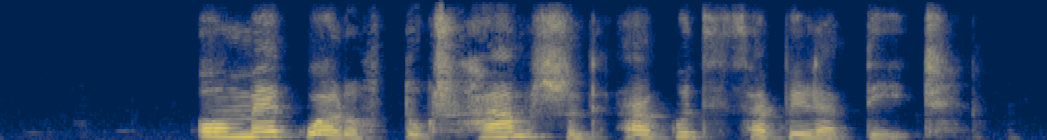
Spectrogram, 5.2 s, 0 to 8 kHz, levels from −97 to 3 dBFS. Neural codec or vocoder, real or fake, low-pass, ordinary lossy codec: none; real; 7.2 kHz; Opus, 24 kbps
